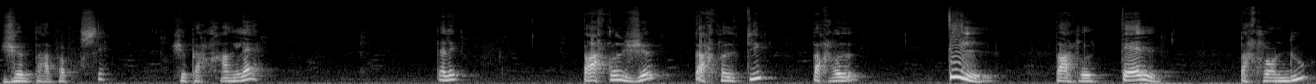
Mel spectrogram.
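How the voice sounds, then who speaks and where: A woman teaching a language lesson, explaining grammar patiently and drilling example phrases slowly and deliberately. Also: sits low, warm tone.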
